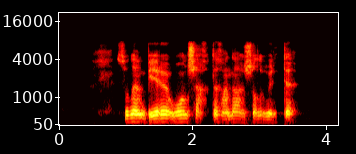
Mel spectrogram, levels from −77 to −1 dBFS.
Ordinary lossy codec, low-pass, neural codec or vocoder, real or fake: none; none; codec, 16 kHz, 4 kbps, FunCodec, trained on LibriTTS, 50 frames a second; fake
